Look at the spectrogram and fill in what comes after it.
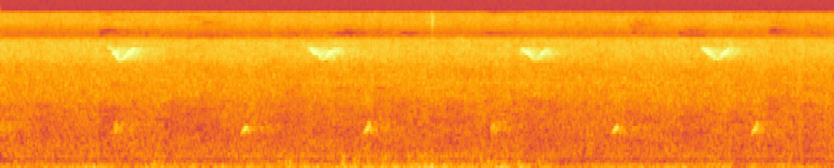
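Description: Faint bird calls: one bird repeats a short note about every two-thirds of a second, and another gives a thin, high call about every second and a half, over a low steady rumble.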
